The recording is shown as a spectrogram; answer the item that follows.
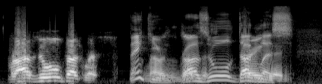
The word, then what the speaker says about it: Rasul: Rasul Douglas.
